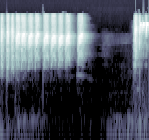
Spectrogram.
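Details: Greater green leafbird song: a fast run of repeated bright chirping notes for about one and a half seconds, a pause, then a short high burst at the end.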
